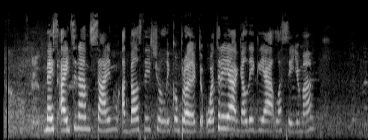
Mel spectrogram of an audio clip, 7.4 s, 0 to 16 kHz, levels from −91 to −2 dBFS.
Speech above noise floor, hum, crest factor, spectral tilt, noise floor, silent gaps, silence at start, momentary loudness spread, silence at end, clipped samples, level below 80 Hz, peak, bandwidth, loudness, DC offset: 33 dB; none; 22 dB; -2 dB/octave; -57 dBFS; none; 0.05 s; 16 LU; 1.1 s; under 0.1%; -72 dBFS; -4 dBFS; 11 kHz; -24 LUFS; under 0.1%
